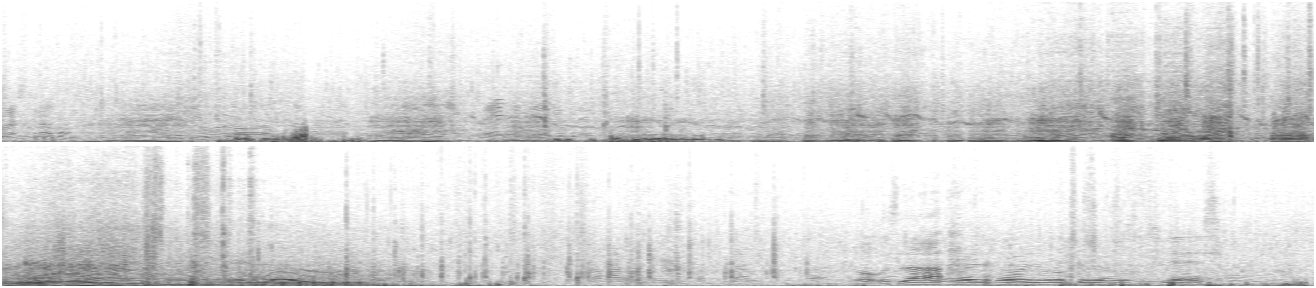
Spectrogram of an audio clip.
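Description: A motorbike engine revs hard in bursts.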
